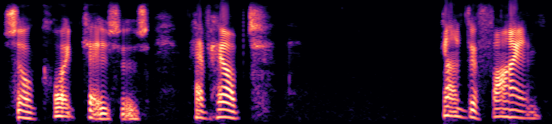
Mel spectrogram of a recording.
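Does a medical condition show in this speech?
Yes: spinal muscular atrophy; spinal muscular atrophy from birth, muscle weakness, lifelong wheelchair use; age 60.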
